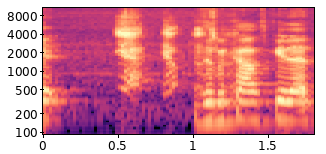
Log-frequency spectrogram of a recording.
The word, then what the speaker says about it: Zbikowski: Zbikowski, that sounds right to me.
